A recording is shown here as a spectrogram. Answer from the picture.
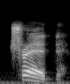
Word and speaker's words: tread: this word here is a short e okay so it's tre tread okay again we have the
